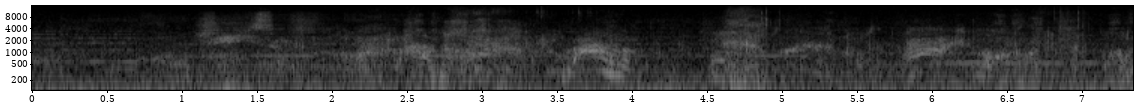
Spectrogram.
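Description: Several creatures groan and moan nearby.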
